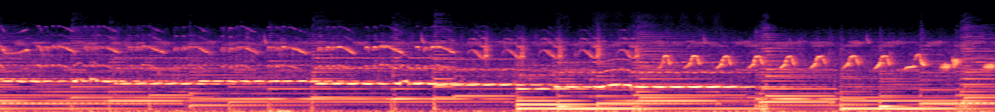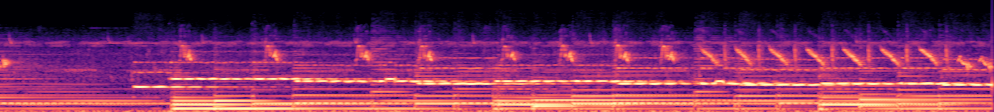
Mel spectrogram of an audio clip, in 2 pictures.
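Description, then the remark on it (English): Bright, repeated bird chirps and trilling songs of a forest awakening in the early morning run throughout, layered over a steady, soft musical drone. No voices are present. “As you walk the path, you hear the birds and subtle sounds of the forest awakening.”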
